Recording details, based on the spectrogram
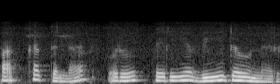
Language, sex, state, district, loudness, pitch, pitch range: Tamil, female, Tamil Nadu, Nilgiris, -14 LUFS, 175 Hz, 160-190 Hz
